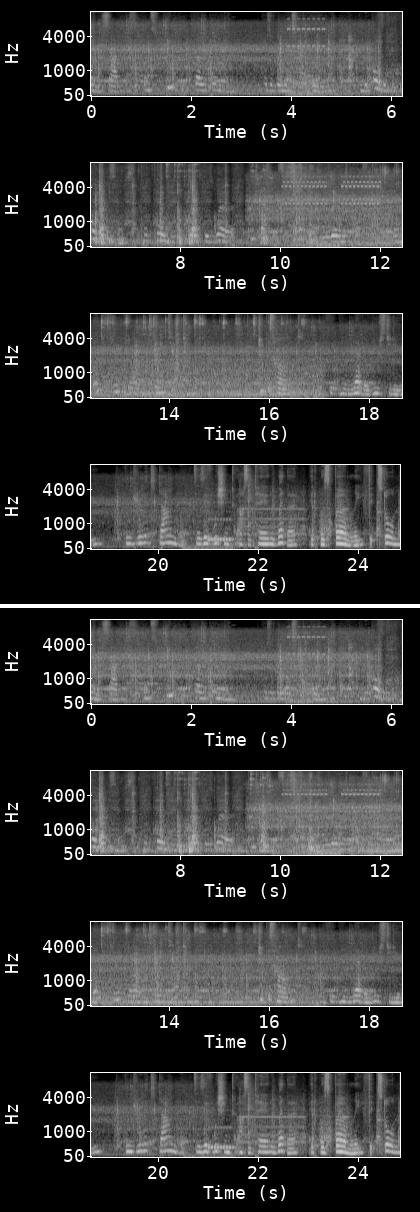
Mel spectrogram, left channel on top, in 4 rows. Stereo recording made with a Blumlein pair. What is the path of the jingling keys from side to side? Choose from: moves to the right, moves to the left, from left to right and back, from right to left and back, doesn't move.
from left to right and back.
